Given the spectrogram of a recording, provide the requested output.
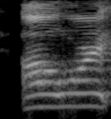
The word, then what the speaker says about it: hour: H is usually pronounced in English, but there are very few exceptions, and our is one of them. You do not pronounce the H in our.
